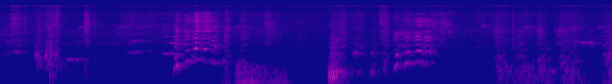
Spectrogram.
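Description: A goat lets out loud, wavering bleats that rise into harsh, human-like screams.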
